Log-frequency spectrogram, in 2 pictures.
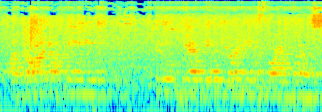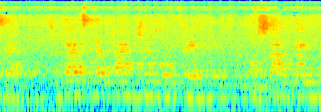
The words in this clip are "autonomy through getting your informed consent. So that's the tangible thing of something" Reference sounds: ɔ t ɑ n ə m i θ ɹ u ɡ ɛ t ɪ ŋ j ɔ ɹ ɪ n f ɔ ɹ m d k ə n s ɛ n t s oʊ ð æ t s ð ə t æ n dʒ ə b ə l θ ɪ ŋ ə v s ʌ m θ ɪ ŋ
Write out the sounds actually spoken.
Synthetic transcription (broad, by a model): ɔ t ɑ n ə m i t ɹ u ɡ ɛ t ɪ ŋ j ɔ ɹ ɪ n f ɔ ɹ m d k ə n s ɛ t s oʊ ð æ t s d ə t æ n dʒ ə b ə l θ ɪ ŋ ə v s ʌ m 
